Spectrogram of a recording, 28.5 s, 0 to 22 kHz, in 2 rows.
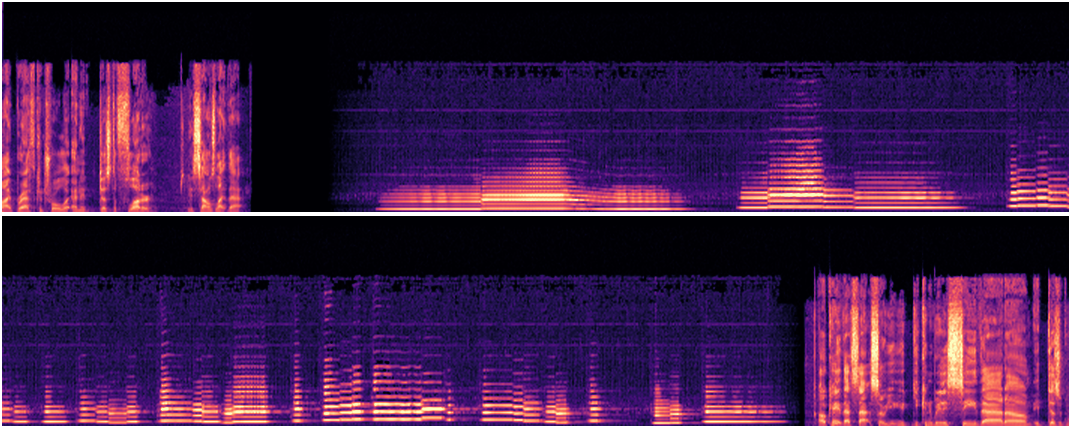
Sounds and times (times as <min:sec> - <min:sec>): Clarinet: 0:05.0 - 0:24.8.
